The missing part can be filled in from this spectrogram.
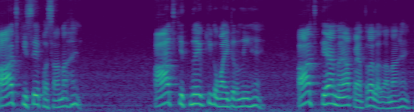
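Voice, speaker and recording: With a high pitch and lively intonation, a man speaks with long, frequent pauses against a quiet background. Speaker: radio jockey. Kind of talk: podcast interview answer.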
